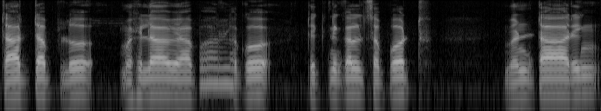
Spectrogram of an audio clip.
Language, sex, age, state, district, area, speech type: Telugu, male, 45-60, Andhra Pradesh, Annamaya, rural, spontaneous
